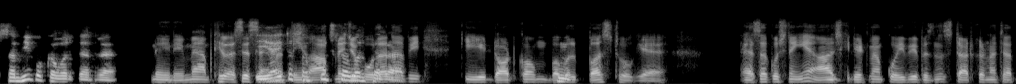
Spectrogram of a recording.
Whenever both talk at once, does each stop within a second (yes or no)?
no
